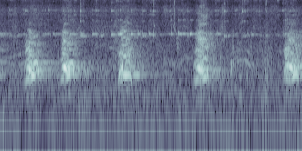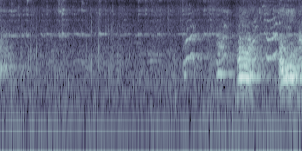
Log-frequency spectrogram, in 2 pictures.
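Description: Beagles baying as they run a rabbit: short barks with a bending pitch, a few spaced out, a lull of about two seconds in the middle, then quicker, overlapping barks near the end.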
